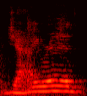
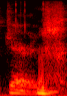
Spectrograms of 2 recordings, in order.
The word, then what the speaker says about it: Jared: your name is it is it Johnny red no it's Jared yeah still Jerry yeah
